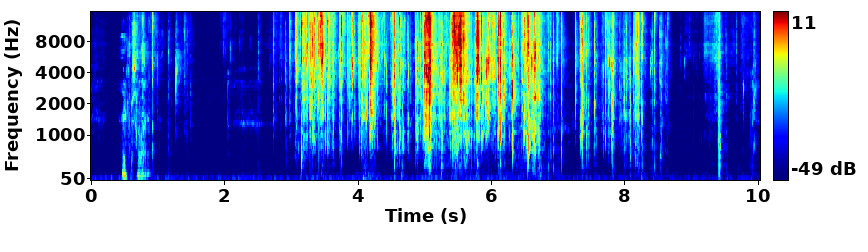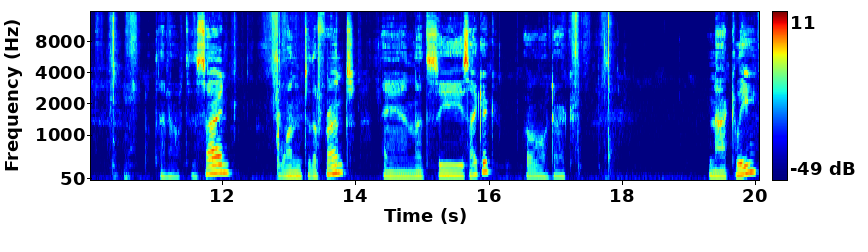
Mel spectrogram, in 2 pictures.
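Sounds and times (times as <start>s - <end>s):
foil wrapper crinkling and tearing: 2.7s - 8.7s.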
